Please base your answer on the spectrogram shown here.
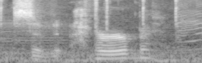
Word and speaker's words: herb: been activated herb herb they don't pronounce the h herb it see it seems to vary from person to person I've heard herb and Herb students this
